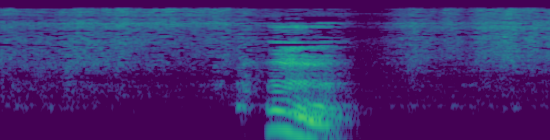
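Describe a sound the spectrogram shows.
A man blows his nose into a tissue.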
